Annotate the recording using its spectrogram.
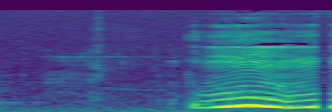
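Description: A young woman hums a short high note close to a microphone.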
